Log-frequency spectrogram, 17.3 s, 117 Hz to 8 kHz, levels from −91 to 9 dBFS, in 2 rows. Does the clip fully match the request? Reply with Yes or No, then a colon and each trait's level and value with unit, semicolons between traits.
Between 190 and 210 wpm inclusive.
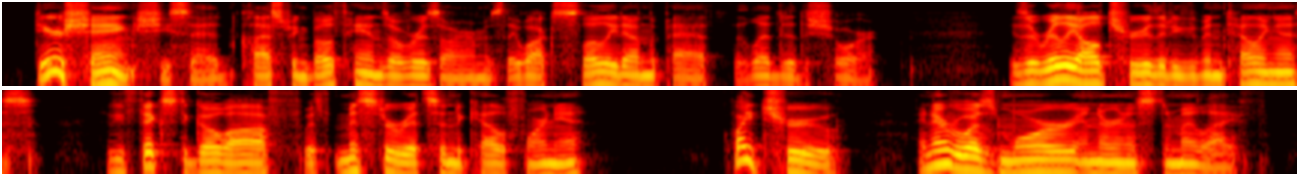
Yes: average, 195 wpm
